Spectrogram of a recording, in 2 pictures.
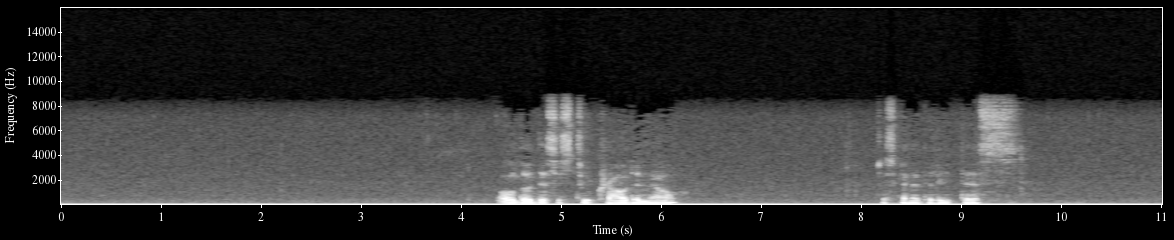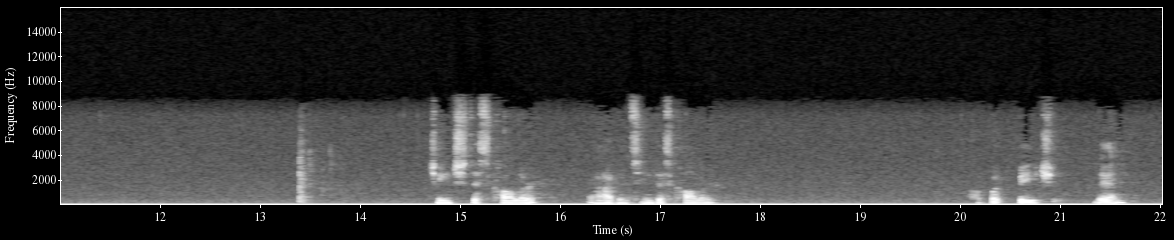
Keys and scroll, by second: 1.8-3.0 typing, 7.7 Delete, 9.5 Delete, 13.3 Escape, 13.6 Escape.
